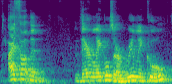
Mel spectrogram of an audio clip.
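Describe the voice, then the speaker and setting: The speech comes at a fairly slow pace with ordinary pitch variation, audible room echo and noticeable background noise. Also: man. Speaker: beer reviewer. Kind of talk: product review video. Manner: hesitant, many fillers.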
